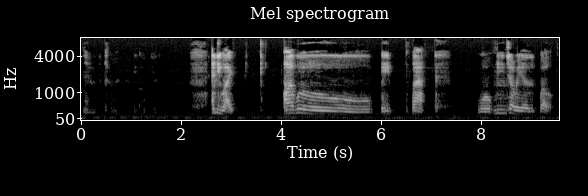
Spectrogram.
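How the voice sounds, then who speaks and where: A man's voice: mid-range voice, steady tone, slow pace, long pauses, bright, forceful tone, muffled recording. Young man chatting on a webcam stream. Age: young adult. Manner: chatty, reads out and thanks viewers by name. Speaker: livestream co-host. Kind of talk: casual livestream chat. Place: small indoor room. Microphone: webcam at desk.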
